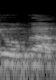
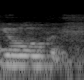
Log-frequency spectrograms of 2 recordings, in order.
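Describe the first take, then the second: First: The word ends with an added a vowel. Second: The word ends on the consonant g. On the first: This is the English form of the word. "English में क्या है योगा" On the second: This is the Hindi form of the word. "Hindi में क्या है योग"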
